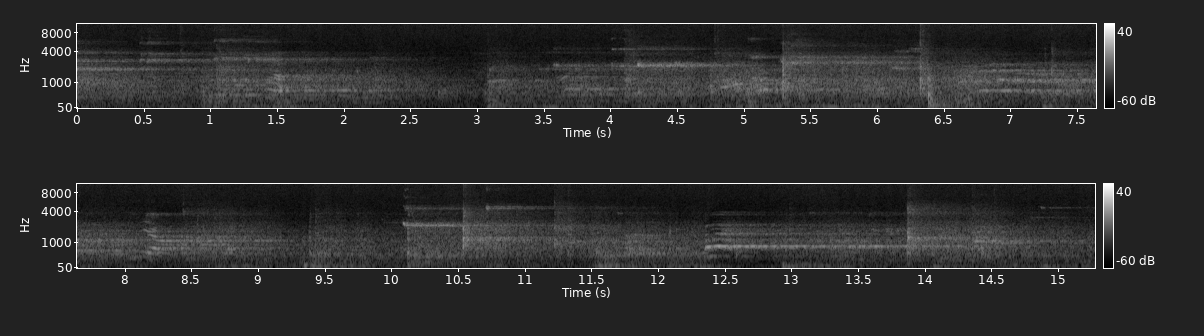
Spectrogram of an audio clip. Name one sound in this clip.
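Shoes squeak sharply on a wooden court.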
